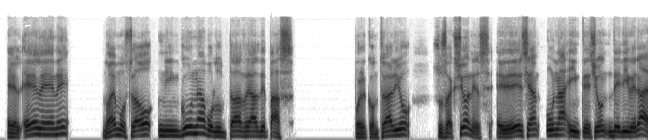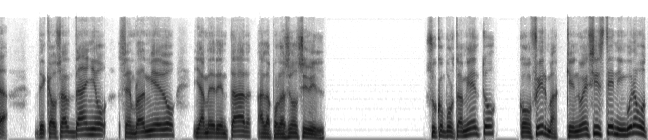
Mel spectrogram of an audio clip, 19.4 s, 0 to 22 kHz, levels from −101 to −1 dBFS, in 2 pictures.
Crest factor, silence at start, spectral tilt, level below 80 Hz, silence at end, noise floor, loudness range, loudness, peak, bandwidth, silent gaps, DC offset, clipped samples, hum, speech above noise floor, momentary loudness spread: 12 dB; 0.1 s; -5.5 dB/octave; -40 dBFS; 0.05 s; -83 dBFS; 3 LU; -13 LUFS; -2 dBFS; 13.5 kHz; none; under 0.1%; under 0.1%; none; 70 dB; 7 LU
